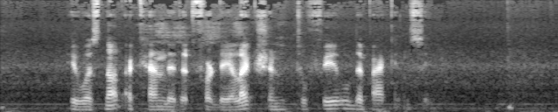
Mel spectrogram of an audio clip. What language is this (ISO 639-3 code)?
eng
